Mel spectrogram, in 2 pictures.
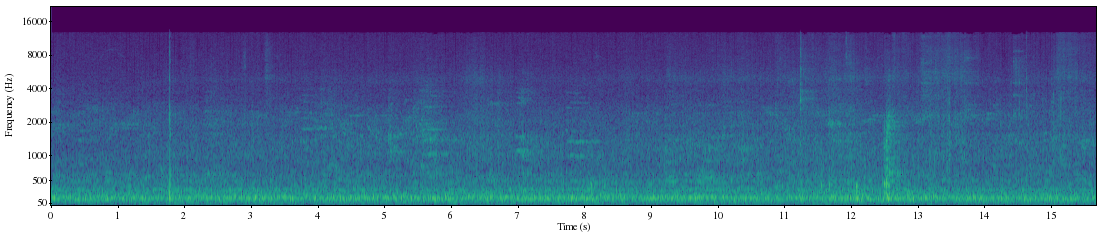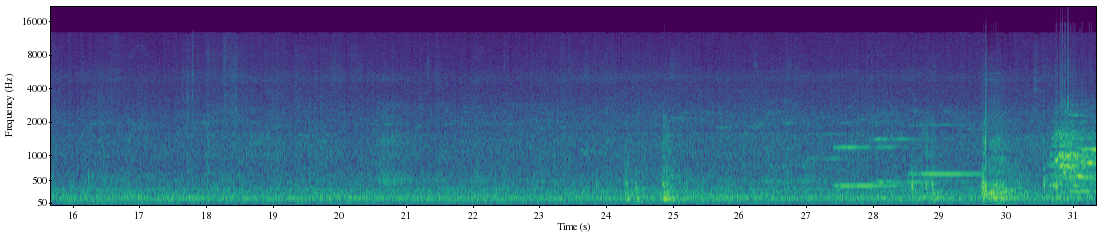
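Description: Steady low background rumble with faint, indistinct voices of onlookers, broken by a couple of sharp knocks.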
